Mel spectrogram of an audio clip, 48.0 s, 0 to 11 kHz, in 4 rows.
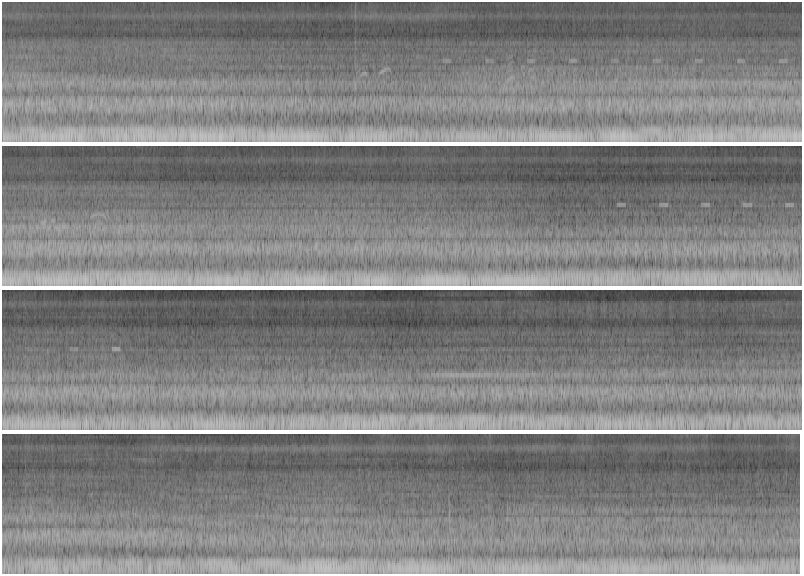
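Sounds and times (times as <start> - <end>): engine humming: 0.0 - 47.9
short high beeps: 6.6 - 11.8.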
